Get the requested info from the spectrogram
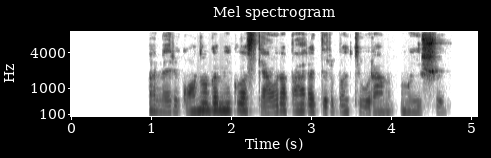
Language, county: Lithuanian, Kaunas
